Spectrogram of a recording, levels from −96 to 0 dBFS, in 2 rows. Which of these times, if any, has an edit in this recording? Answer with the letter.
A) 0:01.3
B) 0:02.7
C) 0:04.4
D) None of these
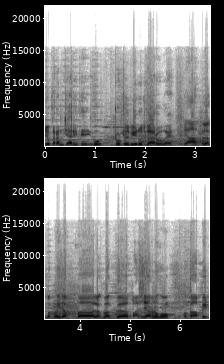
B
